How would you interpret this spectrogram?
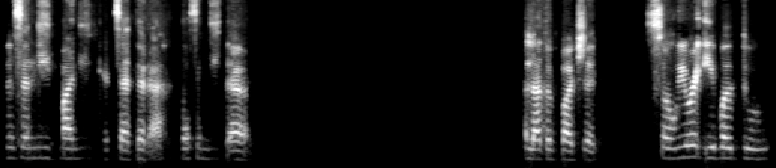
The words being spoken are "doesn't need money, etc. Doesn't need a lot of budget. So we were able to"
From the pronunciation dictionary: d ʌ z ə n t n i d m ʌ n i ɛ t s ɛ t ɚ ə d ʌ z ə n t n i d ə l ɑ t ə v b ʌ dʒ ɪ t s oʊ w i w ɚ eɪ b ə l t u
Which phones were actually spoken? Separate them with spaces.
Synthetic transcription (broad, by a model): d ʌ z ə n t n i d m ʌ n i ɛ t s ɛ t ɚ ə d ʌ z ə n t n i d ə l ɑ t ə v b ʌ dʒ ɪ t s oʊ w i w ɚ eɪ b ə l t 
